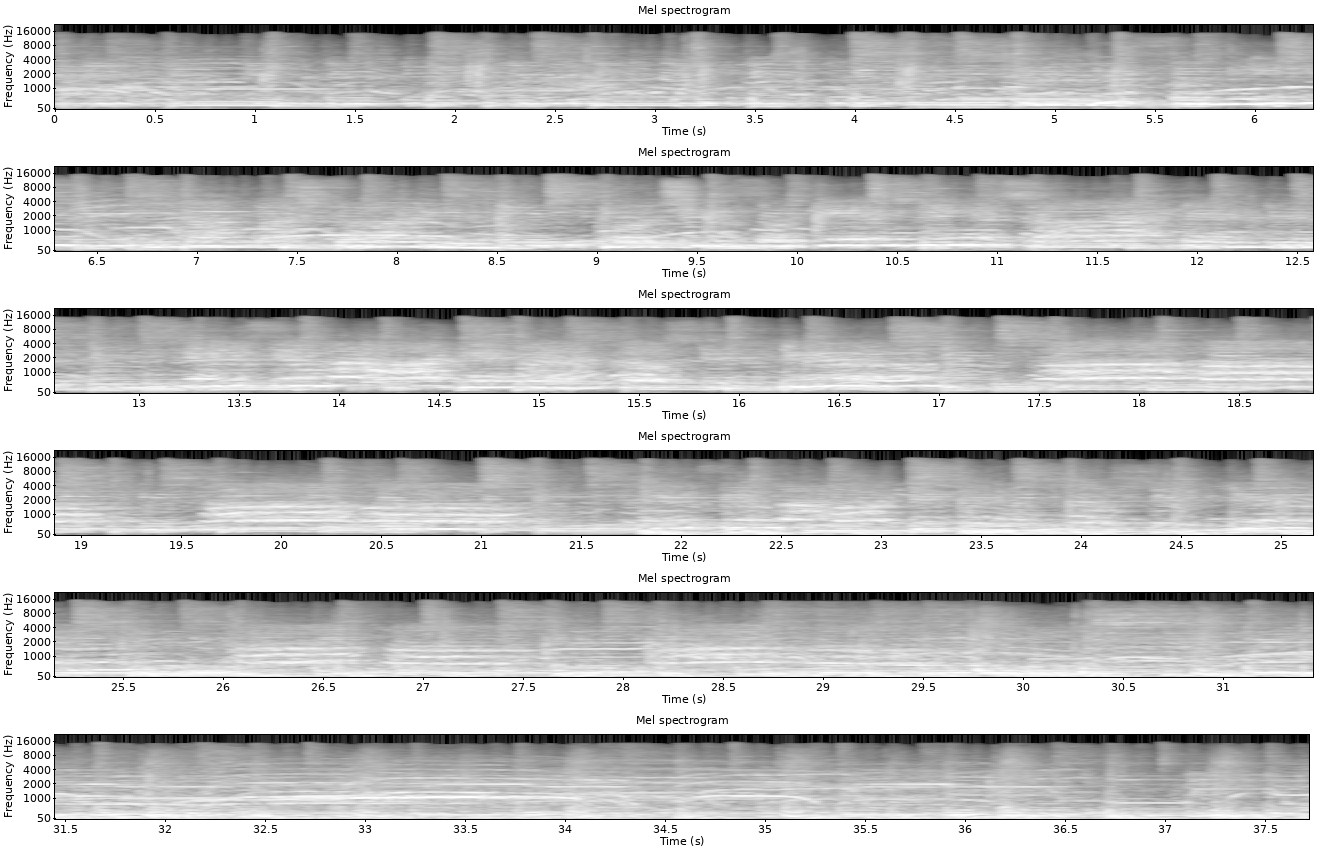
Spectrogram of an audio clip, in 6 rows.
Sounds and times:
Music: 0:00.0 - 0:37.7.

